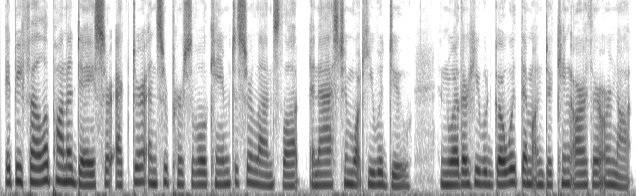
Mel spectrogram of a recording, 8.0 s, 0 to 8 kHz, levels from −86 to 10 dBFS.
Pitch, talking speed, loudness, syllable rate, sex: 185 Hz, 250 wpm, -17 LUFS, 6.1 syllables/s, female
